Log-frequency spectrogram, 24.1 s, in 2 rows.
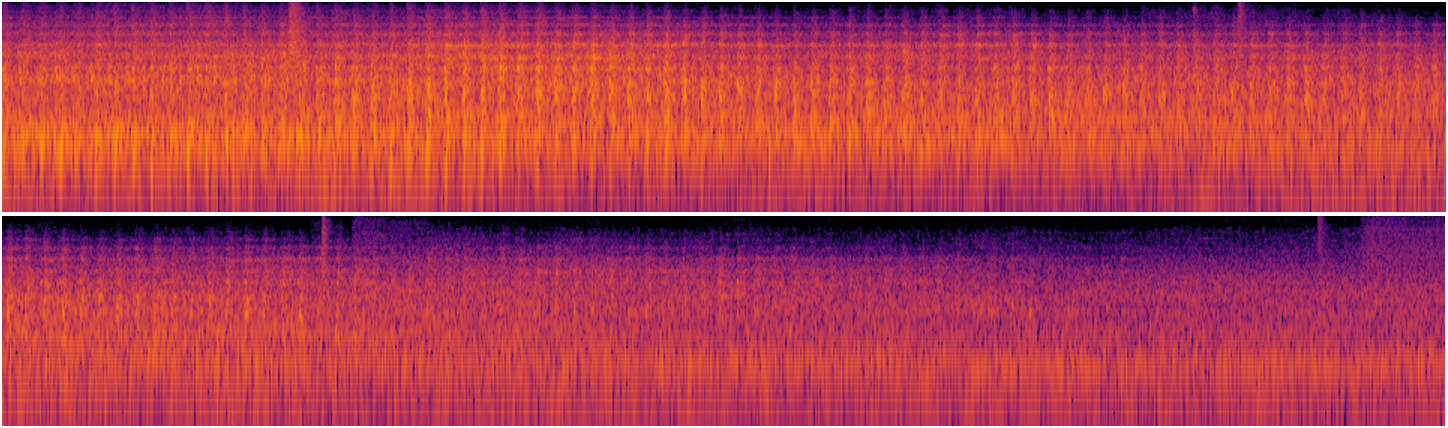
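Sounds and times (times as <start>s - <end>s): freight train wheels clacking: 0.0s - 24.0s.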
